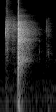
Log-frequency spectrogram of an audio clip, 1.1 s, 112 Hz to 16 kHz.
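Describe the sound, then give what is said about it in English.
The tab of an aluminum can of hazy India Pale Ale (7.5% alcohol by volume) cracks open with a sharp metallic snap, followed by a bright hiss of escaping fizz that fades within half a second, then a faint click. “Let's crack her open.”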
